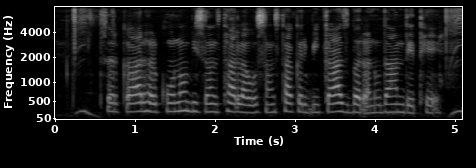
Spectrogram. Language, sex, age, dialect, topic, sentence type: Chhattisgarhi, female, 18-24, Northern/Bhandar, banking, statement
